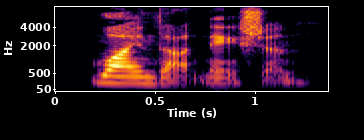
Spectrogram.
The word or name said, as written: Wyandotte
